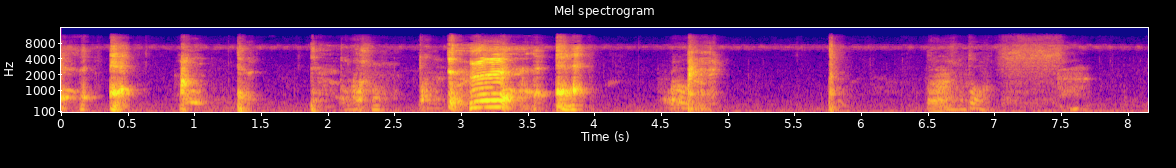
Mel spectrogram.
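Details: Man coughing for over 2 years, with no disease found despite many medical visits: repeated short, dry coughs, about ten bursts in eight seconds, with some throat clearing. Persistent chronic cough.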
